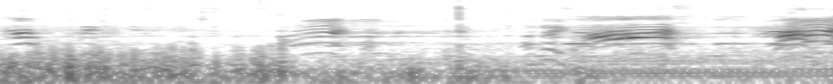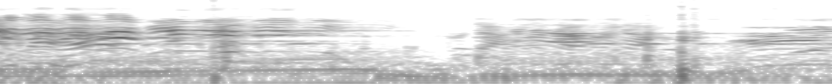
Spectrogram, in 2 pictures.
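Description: Several voices shouting and calling out at once across an outdoor football pitch, loudest from about three to five seconds in, over a low rumble that is strongest in the first second or so.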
